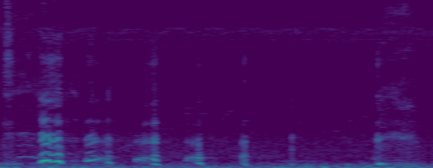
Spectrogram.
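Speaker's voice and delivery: breathless, soundless wheezing laugh; silent wheeze laugh. Real, not acted. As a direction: laugh with no voice, just air.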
